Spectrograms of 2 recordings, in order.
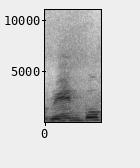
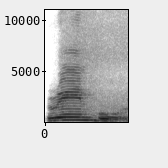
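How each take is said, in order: First: Said in the usual way. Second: rainbow measured out as rain-bow; teacher separating rain, bow in rainbow; syllable by syllable. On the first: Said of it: "कितने syllables हैं". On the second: Shown as a demonstration. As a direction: sound out rainbow in two clear beats. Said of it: "rainbow के कितने syllables हैं".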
